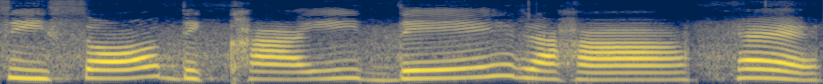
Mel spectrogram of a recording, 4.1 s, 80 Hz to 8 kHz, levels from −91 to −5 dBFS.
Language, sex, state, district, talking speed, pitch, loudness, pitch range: Hindi, male, Madhya Pradesh, Dhar, 75 wpm, 285 Hz, -13 LUFS, 255-305 Hz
